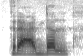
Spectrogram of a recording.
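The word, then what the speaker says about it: cradle: Spellings देखें, CR क्र एब, क्रैब मीन्स केकड़ा, क्र CR को क्र ए डल, क्रैडल पालना, DLE को डल करके प्रोनाउंस करेंगे लास्ट में, जो ई है वो साइलेंट रहेगा।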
